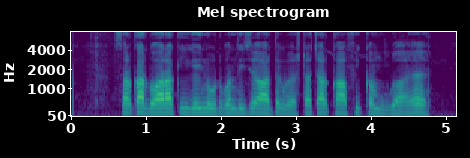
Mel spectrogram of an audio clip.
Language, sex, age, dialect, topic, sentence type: Hindi, male, 25-30, Kanauji Braj Bhasha, banking, statement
